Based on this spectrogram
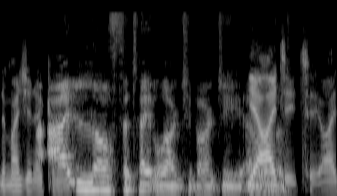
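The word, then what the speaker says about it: Argy Bargy: And I love uh some people not being able to pronounce it, calling it Argy Bari. Yeah, I've even I've even heard some um Americans calling it our guy bar guy.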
